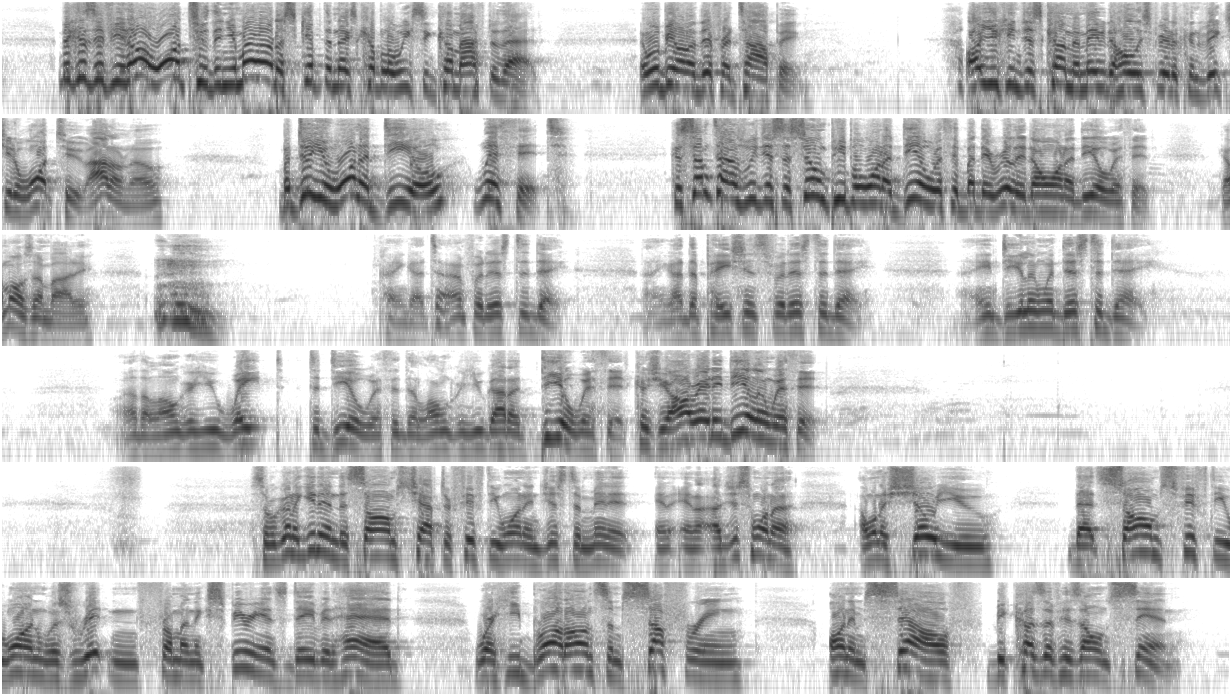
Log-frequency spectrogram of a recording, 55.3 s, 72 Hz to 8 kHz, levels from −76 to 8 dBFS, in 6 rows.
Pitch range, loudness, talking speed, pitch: 140-215 Hz, -15 LUFS, 180 wpm, 170 Hz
